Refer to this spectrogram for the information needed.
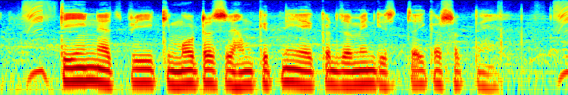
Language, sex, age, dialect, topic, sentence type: Hindi, male, 18-24, Marwari Dhudhari, agriculture, question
